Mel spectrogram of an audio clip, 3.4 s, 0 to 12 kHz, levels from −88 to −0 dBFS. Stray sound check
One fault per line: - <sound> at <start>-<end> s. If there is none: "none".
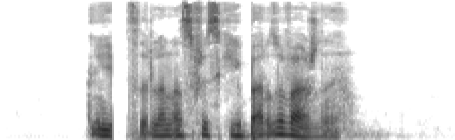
- dropout at 0.8-0.9 s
